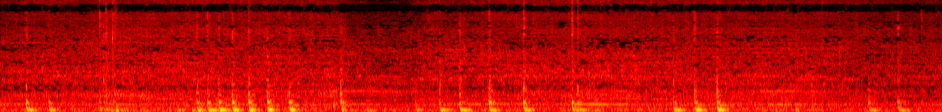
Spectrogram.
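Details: Air-suspension VW Jetta (still on original bump stop) creaks when the steering wheel is turned: low, rapid creaking pops in clusters over idle hum, from strut mount, bump stop or bearing; can also come from wrong assembly.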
